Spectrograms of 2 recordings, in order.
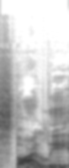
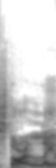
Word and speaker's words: Star Lee: It's pronounced Star Lay. If you didn't know, if you're new here, you not you don't know my name. But, it's Star Lay, like you lay down. But, it is spelled Lee.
